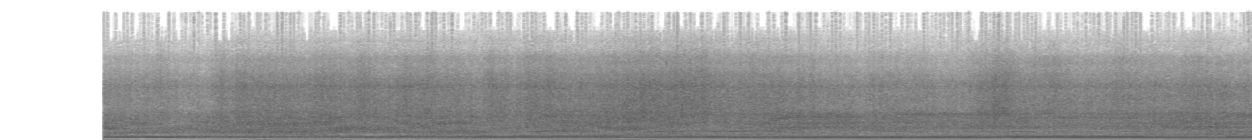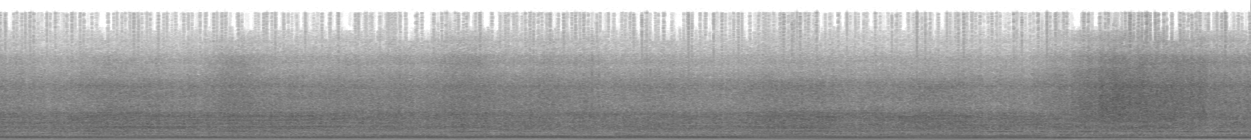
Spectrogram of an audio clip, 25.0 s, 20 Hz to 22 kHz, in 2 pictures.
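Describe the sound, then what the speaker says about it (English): A STIHL BR700 backpack leaf blower runs continuously while clearing leaves in a backyard, its steady engine drone and airy rush sounding loud and close after a brief silent start, with no talking. "as I'm blowing leaves here, you can see that it's doing a pretty good job of cleaning everything up"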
